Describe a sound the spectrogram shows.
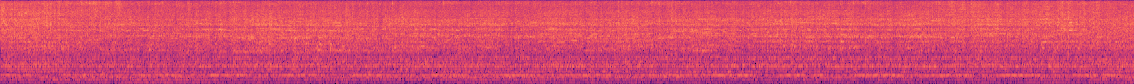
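Steel wheels squeal on a curved track.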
